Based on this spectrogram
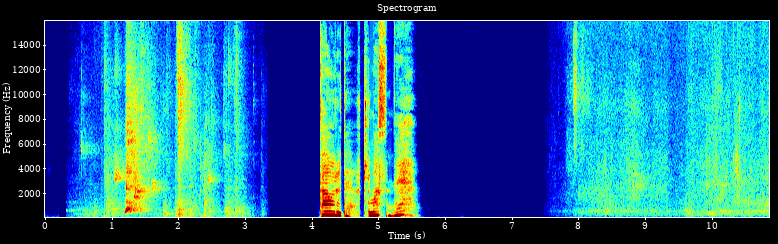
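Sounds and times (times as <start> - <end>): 
feet lifted out of a hot-water foot bath, sloshing and dripping: 0.3 - 3.4, 8.1 - 10.8
speech: 4.3 - 5.6.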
